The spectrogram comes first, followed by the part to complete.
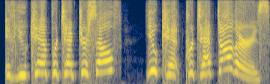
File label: Vox Skill, en; kingsraid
